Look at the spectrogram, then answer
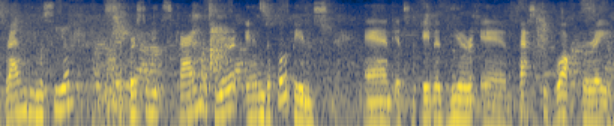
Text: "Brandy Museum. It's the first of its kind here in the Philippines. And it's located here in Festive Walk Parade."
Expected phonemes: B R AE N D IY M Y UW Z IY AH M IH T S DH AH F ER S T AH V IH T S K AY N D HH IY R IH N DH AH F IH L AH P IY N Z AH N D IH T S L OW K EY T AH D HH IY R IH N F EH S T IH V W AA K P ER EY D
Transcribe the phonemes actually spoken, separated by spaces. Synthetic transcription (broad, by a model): B R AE N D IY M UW S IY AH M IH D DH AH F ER S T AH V IH T S K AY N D HH IY R IH N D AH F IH L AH P IY N S AH N D IH T S L OW K EY T AH D HH IY R IH N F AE S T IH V W AA K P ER EY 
